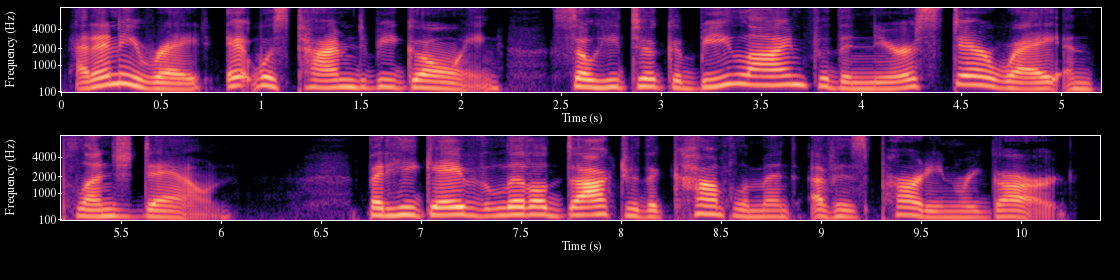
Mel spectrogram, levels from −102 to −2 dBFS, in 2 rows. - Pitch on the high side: Yes, high, 195 Hz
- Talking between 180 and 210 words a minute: Yes, average, 195 wpm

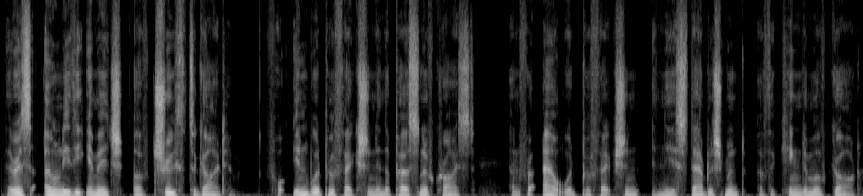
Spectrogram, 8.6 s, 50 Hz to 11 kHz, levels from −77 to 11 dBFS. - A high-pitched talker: No, low, 105 Hz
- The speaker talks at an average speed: No, fast, 210 wpm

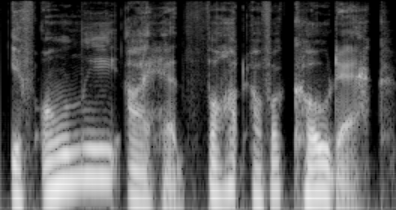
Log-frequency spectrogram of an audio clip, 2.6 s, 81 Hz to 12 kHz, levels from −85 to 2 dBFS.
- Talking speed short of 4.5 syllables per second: Yes, 4.2 syllables/s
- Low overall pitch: Yes, low, 115 Hz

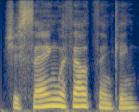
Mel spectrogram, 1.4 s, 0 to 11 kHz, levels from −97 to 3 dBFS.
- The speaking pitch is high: No, medium, 155 Hz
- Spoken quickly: No, average, 170 wpm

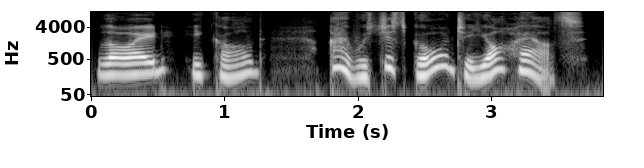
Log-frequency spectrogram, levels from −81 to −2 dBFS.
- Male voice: No, female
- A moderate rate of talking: Yes, average, 155 wpm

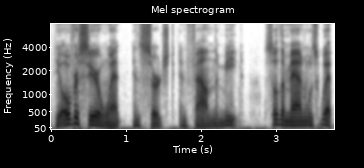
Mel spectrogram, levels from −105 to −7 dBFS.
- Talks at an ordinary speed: No, fast, 220 wpm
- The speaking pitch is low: Yes, low, 105 Hz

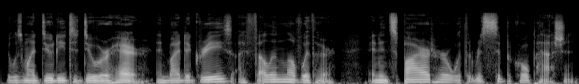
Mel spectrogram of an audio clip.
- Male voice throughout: Yes, male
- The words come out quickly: Yes, fast, 250 wpm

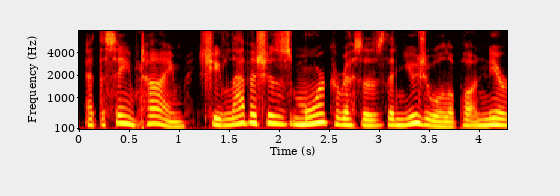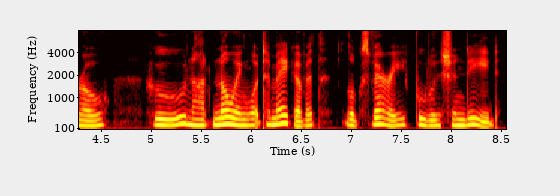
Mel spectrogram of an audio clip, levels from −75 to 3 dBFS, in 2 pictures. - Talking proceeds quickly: No, average, 170 wpm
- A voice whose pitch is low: No, medium, 185 Hz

